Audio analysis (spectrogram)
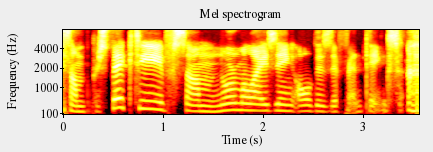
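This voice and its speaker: Speaking at a fairly quick pace with a non-native accent, a woman of medium pitch has a bright, sharp tone and fairly even intonation, the sound dry and close with no echo against a quiet background. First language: not English. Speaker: marriage and family therapist. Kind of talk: interview conversation.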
